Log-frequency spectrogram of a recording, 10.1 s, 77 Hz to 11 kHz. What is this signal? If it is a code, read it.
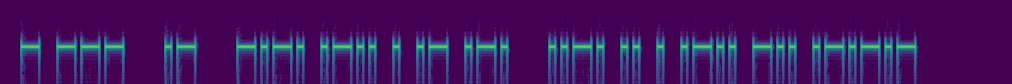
Morse code, heard as a keyed tone, about 20 wpm, 700 Hz. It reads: TO A CLEAR FIELD.
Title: Sentences from Top 1000 Words - Review Part 2 - 20wpm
